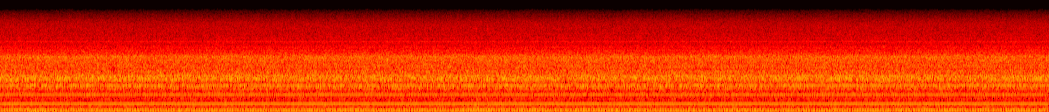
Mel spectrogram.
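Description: Steady electrical hum and hiss with a few constant tones, with no events in it: background noise of the recording setup.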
